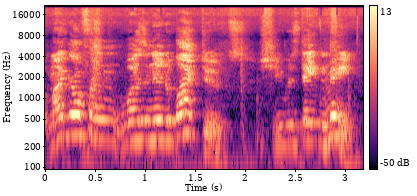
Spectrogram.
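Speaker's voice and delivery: ordinary delivery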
